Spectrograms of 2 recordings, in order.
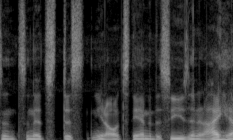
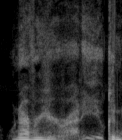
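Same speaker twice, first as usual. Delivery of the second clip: hushed, soft, pitched-up whisper; 5 semitones higher, 3 dB quieter than usual. Retelling leaning over her shoulder before the shot: imitating own whisper. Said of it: "I kinda whisper in her ear".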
